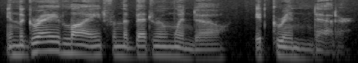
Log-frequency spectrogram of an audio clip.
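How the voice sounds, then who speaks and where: A man's voice: medium pitch, animated, a little mellow. Suspenseful male horror audiobook narrator. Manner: suspenseful, deliberate emphasis. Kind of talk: dramatic scripted horror narration.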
